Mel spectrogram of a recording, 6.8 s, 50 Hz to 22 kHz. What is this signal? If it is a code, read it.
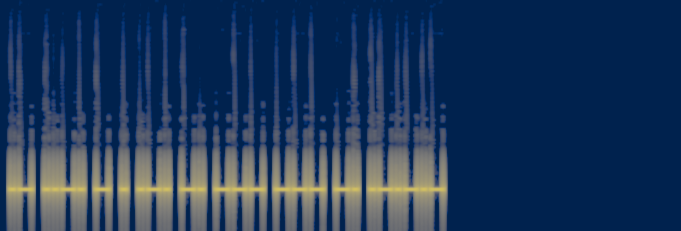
Morse code, heard as a keyed tone, about 28 wpm, 700 Hz. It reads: AFTERNOON.
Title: Sentences from Top 1500 Words 28wpm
